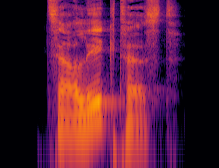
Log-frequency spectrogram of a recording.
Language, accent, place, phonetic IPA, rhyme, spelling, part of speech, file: German, Germany, Berlin, [ˌt͡sɛɐ̯ˈleːktəst], -eːktəst, zerlegtest, verb, De-zerlegtest.ogg
- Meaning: inflection of zerlegen: 1. second-person singular preterite 2. second-person singular subjunctive II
